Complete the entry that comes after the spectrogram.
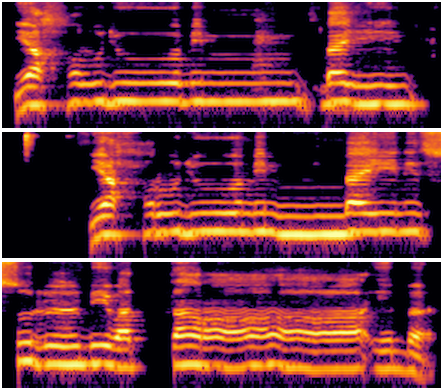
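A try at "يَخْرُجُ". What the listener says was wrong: Di yakhruju jangan dipanjangkan di huruf jimnya.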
